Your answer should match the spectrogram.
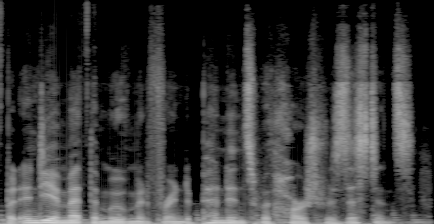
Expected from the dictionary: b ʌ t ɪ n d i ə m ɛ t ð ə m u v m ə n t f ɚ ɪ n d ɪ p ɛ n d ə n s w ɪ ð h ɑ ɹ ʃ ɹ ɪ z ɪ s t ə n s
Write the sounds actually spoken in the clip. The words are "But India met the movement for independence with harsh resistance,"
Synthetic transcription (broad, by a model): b ʌ t ɪ n d i ə m ɛ t ð ə m u v m ə n t f ɚ ɪ n d ɪ p ɛ n d ə n s w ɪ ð h ɑ ɹ ʃ ɹ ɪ z ɪ s t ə n s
